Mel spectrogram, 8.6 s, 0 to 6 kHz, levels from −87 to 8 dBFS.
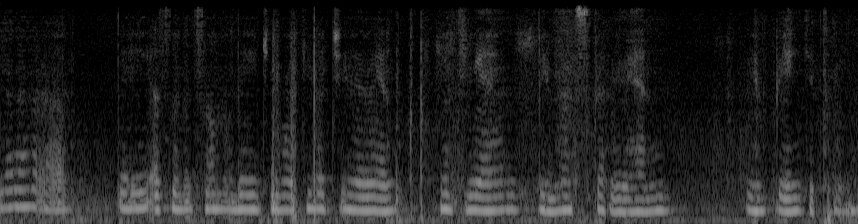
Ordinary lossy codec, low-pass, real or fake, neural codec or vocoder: none; 5.4 kHz; fake; codec, 16 kHz, 1.1 kbps, Voila-Tokenizer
